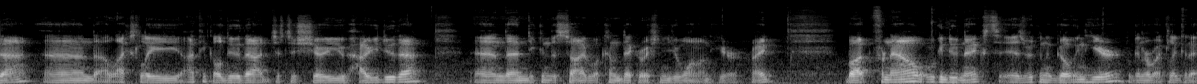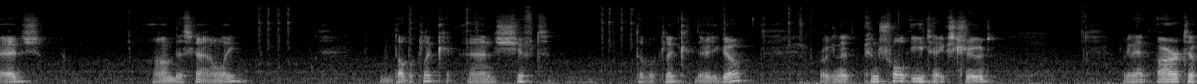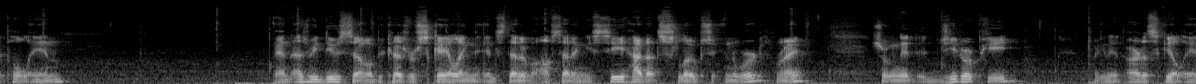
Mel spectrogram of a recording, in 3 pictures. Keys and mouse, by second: 11.1 right click, 14.6 click, 14.8 click, 16.2 alt+click, 18.1 shift+click, 18.2 shift+click, 19.3 alt+click, 21.0 ctrl+e, 23.1 r, 24.4-26.2 drag, 27.0 alt+click, 28.8 alt+middle click, 29.5-31.9 alt+drag, 33.4 g, 34.9 r.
